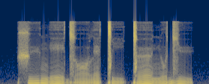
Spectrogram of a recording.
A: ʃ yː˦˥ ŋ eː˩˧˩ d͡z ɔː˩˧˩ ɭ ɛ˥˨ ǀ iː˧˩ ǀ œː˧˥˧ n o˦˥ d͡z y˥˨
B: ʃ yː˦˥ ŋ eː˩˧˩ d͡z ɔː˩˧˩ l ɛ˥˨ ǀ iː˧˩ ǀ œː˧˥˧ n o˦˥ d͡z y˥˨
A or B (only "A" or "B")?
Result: B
